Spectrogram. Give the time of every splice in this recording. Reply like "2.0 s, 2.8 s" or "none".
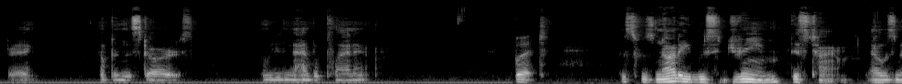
2.5 s, 5.1 s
